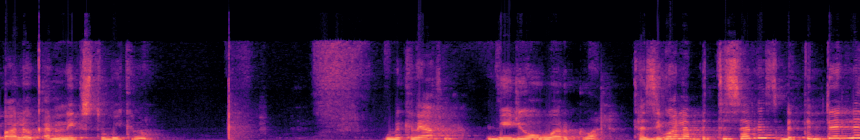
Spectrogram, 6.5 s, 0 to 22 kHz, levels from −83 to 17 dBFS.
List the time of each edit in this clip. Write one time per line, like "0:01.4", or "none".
none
